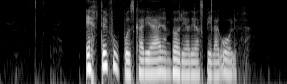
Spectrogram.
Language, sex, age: Swedish, female, 54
